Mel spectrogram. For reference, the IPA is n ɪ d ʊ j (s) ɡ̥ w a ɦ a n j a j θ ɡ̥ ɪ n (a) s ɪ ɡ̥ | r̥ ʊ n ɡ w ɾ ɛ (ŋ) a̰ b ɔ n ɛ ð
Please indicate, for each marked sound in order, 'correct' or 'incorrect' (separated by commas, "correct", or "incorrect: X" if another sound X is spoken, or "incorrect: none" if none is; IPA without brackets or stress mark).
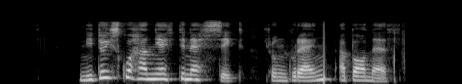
correct, incorrect: ɛ, correct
